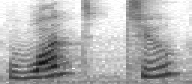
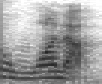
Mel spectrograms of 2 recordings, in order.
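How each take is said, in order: First: Both words are said fully and separately. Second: The words are blended into one short form.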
